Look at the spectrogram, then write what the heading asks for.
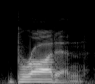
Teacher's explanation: there are two syllables. The stress is on that first syllable. Broaden. Now, one thing I want you to be aware of is that you may hear people pronounce this with a glottle stop.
